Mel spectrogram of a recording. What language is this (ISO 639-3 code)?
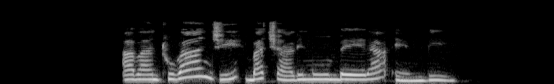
lug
